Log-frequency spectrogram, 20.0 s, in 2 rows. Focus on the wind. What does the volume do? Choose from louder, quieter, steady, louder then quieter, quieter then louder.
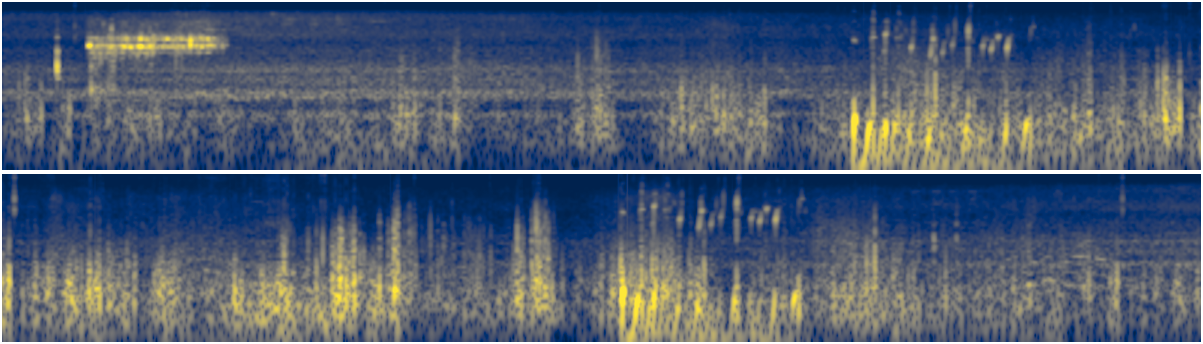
louder then quieter.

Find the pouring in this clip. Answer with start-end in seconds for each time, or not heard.
0.7-1.9, 7.0-8.6, 15.1-16.7.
